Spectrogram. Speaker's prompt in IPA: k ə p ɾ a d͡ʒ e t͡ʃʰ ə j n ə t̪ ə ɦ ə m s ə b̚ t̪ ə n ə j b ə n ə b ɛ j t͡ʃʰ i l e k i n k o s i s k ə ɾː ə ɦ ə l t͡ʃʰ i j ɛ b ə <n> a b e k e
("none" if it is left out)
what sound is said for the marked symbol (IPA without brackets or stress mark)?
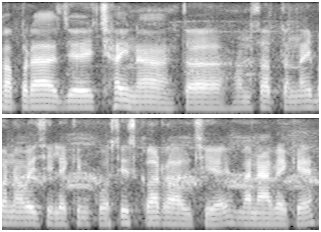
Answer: n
